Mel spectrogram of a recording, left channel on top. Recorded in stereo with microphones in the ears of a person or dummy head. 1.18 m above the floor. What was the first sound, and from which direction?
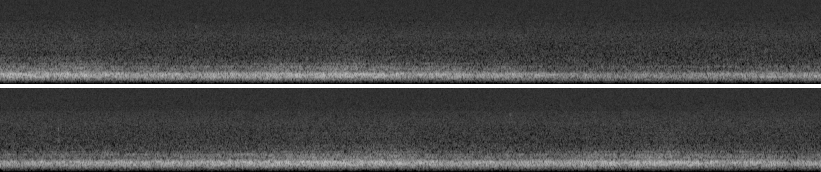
Only background noise.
